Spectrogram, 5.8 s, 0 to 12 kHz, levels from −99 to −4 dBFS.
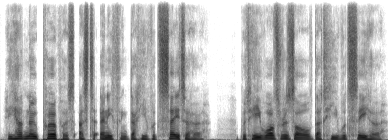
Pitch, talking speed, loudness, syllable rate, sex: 125 Hz, 225 wpm, -19 LUFS, 5.5 syllables/s, male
